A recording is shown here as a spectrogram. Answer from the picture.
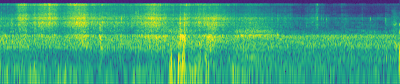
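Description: Steady outdoor background noise, like wind on a phone microphone, with a faint rustle or knock about two seconds in.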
